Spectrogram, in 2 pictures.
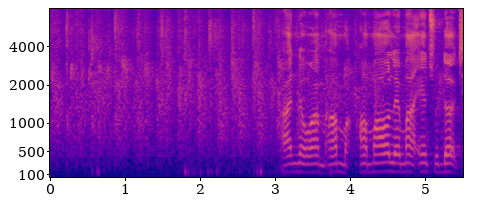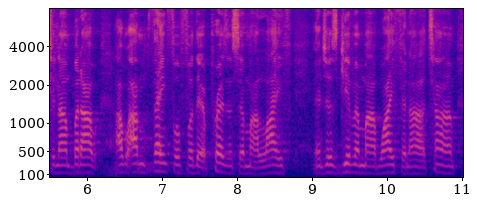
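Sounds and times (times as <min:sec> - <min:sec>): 
audience hand clapping: 0:00.0 - 0:05.6
speech: 0:03.1 - 0:11.0.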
